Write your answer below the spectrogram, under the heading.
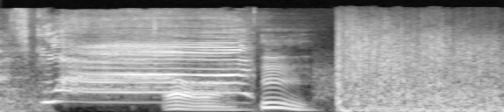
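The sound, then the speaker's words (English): Double bomb explosion sound effect: tonal sweeps that drop in pitch, followed by a sudden loud, noisy blast that rumbles on to the end. “Drop a double bomb. I do my best.”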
